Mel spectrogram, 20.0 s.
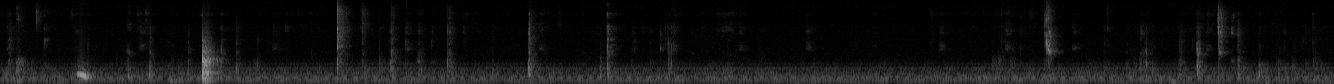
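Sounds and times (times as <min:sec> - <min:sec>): chewing with wet smacks: 0:00.1 - 0:01.2, 0:05.0 - 0:10.3, 0:14.9 - 0:20.0.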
